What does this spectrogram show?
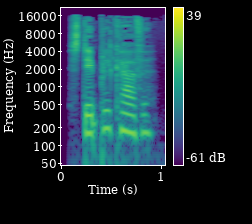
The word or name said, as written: stempelkaffe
